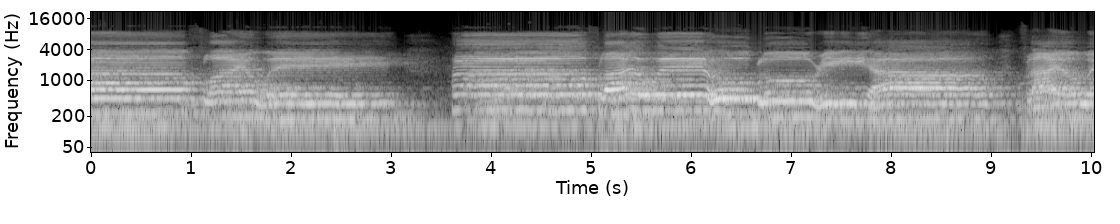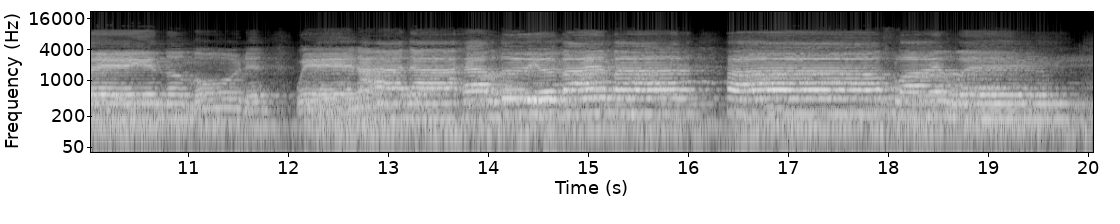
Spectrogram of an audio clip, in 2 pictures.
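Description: A man's solo voice singing unaccompanied in a slow, chant-like line, in several long held phrases with short breaks for breath.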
